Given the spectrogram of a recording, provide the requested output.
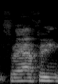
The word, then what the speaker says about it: faffing: me that fluffing it's like laughing and it you say it like laughing and it's legit and you can actually say it in public right so laughing faffing you say it like laughing faffing like laughing so that's my name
